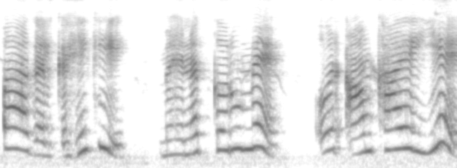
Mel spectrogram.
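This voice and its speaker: A woman's voice: very high voice, slow, bright, forceful tone, full character voice. A woman voicing a bossy, sly, greedy aunt bird in a children's cartoon, scolding and teasing. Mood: grumbling. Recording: noticeable background noise.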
